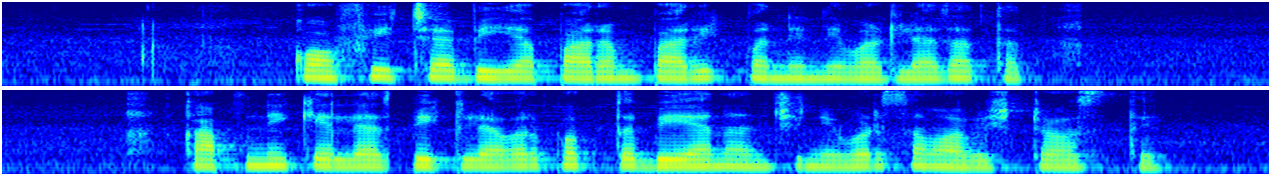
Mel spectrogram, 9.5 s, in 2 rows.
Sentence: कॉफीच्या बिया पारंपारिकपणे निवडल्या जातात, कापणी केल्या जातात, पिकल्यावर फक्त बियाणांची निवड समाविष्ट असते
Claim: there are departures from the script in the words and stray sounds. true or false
true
